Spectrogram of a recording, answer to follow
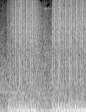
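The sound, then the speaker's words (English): Loud rifle gunfire in two rapid automatic bursts, each a rattling string of sharp cracks, separated by a brief pause, as a soldier under heavy fire stands up and fires his rifle from behind a broken wall. No voices are heard. “Hank stands up, fires his rifle, and ducks behind the broken wall.”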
